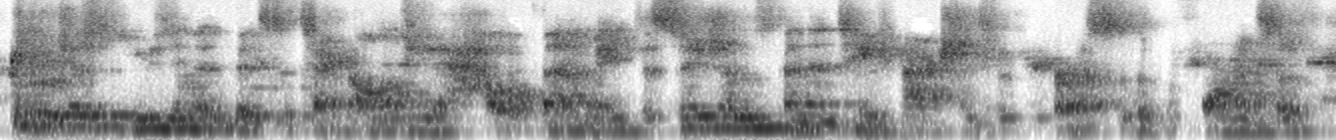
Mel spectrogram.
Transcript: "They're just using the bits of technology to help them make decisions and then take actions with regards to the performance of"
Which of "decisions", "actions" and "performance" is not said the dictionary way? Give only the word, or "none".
none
